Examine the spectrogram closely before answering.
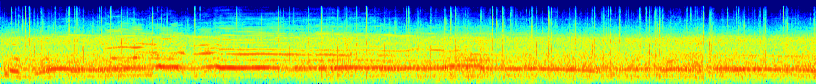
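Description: A crowd claps hands in rhythm.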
